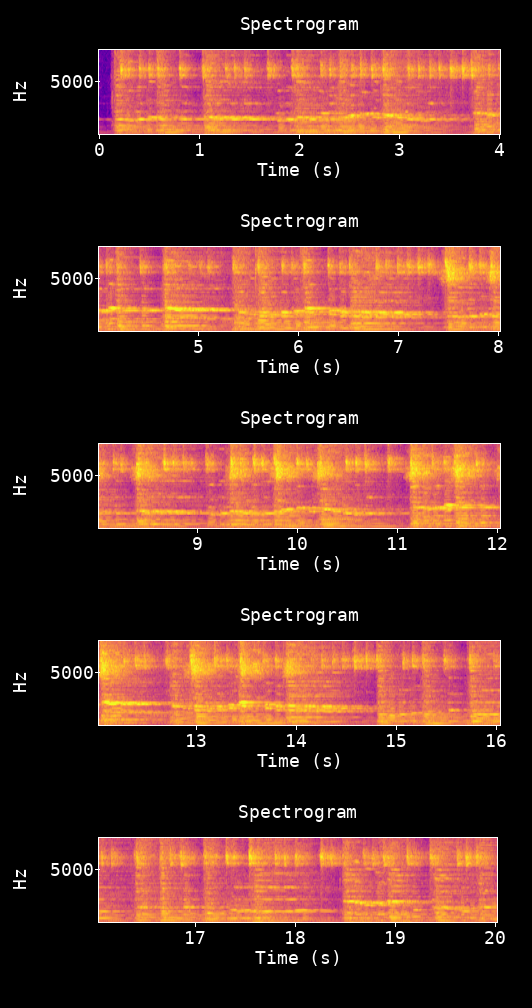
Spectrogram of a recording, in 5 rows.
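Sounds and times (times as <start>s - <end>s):
baroque orchestra: 0.0s - 20.0s
tambourine: 0.2s - 20.0s.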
